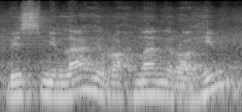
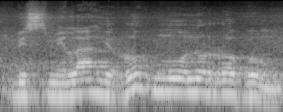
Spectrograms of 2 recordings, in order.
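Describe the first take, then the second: First: The vowels in rahman and rahim are a-sounds. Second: The vowels in rahman and rahim are u-sounds. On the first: The speaker calls it right. "itu yang seharusnya" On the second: The speaker calls it wrong. "tetapi dibaca"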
